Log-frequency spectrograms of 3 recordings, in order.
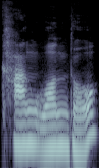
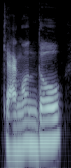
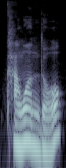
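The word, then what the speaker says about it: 강원도: name of this province make sure to say kang wando not like gang ondo i can see some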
